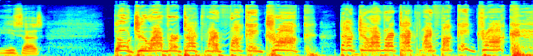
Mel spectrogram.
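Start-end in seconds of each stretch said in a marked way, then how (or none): 1.1-5.1 mock screaming in a very high pitch. Retelling a driver who rolls his window down: imitating someone screaming. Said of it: "he starts screaming at me".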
